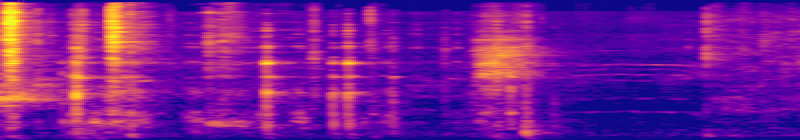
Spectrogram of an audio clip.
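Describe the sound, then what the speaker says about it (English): A utensil clinks and scrapes against a cast iron dutch oven while sugar and butter are stirred, a run of close metallic taps and rubbing strokes that fades out near the end. "stir it around till the sugar and the butter are dissolved"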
